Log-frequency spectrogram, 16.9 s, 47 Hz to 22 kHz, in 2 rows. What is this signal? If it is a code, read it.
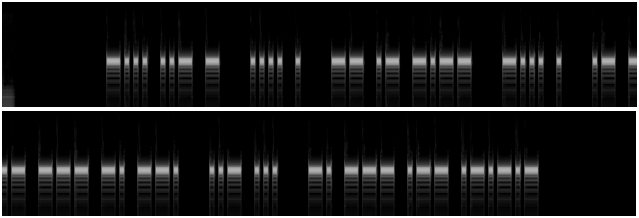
Morse code, heard as a keyed tone, about 21 wpm, 700 Hz. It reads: BUT HE MAY BE AMONG US NOW.
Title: Sentences from Top 1000 Words - Review Part 3 - 20wpm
